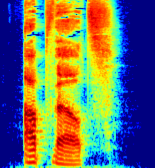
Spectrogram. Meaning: 1. downwards, downhill 2. downstream
- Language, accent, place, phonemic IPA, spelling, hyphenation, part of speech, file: German, Germany, Berlin, /ˈapvɛʁt͡s/, abwärts, ab‧wärts, adverb, De-abwärts.ogg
